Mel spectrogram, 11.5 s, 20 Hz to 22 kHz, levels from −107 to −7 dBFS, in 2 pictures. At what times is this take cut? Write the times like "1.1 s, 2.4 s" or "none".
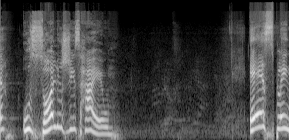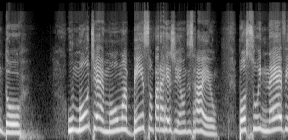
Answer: none

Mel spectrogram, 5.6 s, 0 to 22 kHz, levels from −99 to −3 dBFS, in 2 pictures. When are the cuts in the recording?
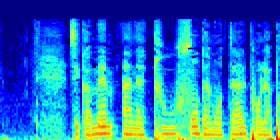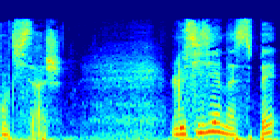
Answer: none

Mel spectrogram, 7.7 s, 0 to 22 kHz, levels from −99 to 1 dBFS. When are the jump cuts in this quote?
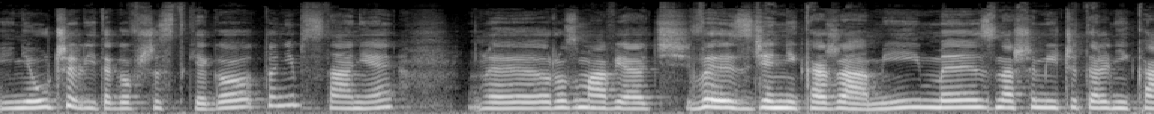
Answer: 2.0 s, 6.6 s

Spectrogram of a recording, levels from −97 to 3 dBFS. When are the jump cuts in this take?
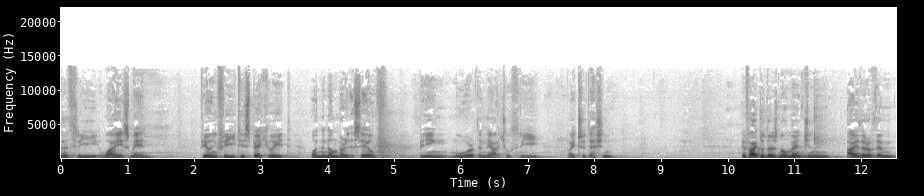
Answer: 10.5 s

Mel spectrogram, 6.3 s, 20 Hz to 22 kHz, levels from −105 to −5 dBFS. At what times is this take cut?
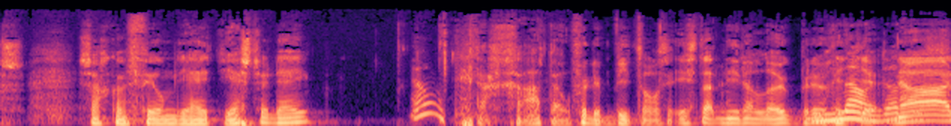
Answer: none

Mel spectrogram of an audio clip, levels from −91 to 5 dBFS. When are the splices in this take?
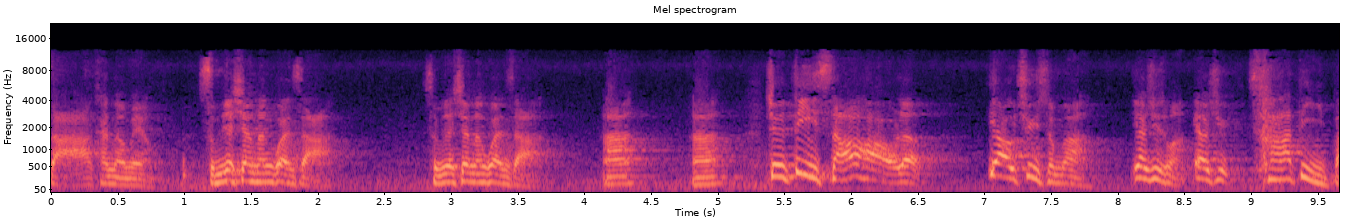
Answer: none

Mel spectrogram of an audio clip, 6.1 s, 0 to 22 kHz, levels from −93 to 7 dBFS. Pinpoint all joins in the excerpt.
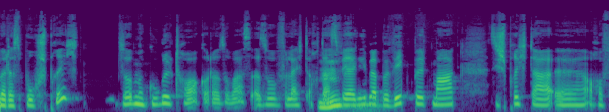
none

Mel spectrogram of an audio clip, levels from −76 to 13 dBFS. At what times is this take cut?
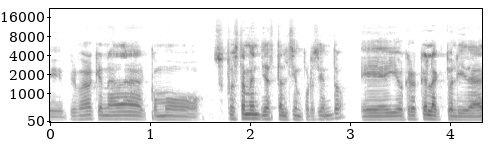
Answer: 2.1 s, 3.0 s

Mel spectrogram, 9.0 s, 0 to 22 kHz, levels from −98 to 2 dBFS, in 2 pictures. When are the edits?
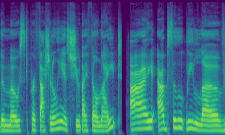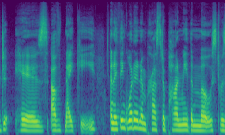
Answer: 1.6 s, 5.5 s, 5.8 s

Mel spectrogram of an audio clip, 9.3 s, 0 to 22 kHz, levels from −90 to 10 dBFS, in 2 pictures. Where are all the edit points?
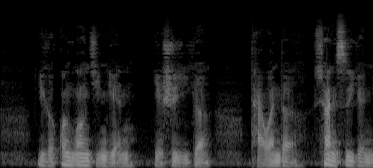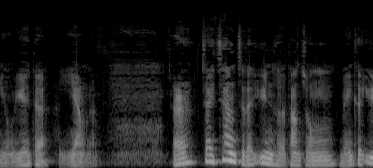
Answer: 5.4 s

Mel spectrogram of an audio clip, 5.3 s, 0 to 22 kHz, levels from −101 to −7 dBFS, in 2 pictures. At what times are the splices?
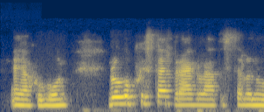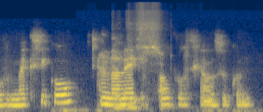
1.1 s, 1.7 s, 3.5 s

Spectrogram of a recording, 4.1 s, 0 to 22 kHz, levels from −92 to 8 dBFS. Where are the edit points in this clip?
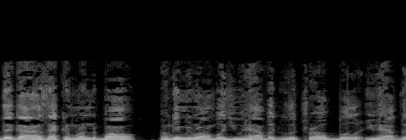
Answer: none

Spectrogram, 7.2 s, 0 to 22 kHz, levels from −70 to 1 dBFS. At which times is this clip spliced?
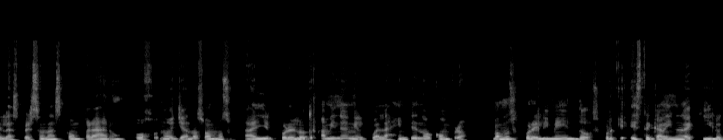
none

